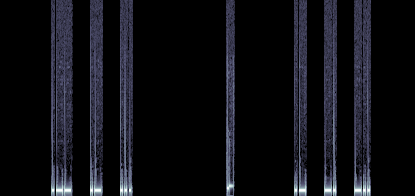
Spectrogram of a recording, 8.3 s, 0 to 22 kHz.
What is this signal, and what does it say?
Morse code, heard as a keyed tone, about 27 wpm, spaced as for 16 wpm, 700 Hz. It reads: WAS AND
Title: 3x Character Spacing - Top 100 Words - 28wpm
